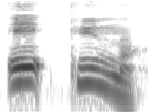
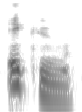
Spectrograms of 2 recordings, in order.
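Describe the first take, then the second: First: Écume split slowly as é-cume, pitched high; syllable by syllable. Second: Said in the usual way. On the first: Shown as a demonstration. Teacher dictating a new spelling word, syllable by syllable. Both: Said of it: "Trois syllabes".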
